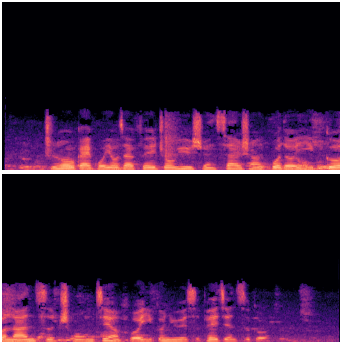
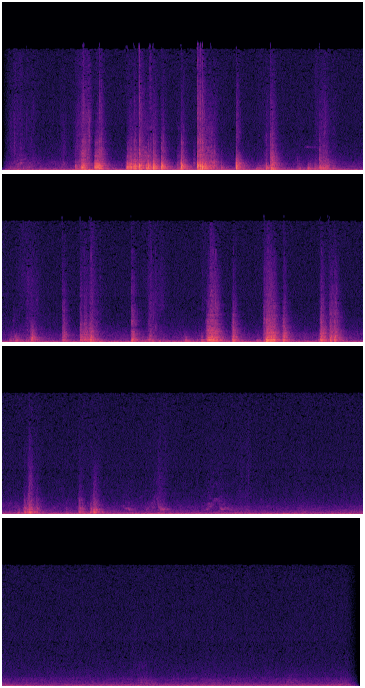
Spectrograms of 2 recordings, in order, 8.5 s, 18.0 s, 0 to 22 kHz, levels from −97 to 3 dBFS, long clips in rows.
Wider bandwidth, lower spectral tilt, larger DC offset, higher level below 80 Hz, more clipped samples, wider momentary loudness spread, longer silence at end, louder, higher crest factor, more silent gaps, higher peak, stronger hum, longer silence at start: second, 8 kHz vs 16 kHz; second, -4.5 dB/octave vs -6.5 dB/octave; neither; second, -58 dBFS vs -50 dBFS; neither; second, 11 LU vs 20 LU; first, 0.7 s vs 0.05 s; first, -20 LUFS vs -38 LUFS; second, 16 dB vs 26 dB; neither; first, -4 dBFS vs -14 dBFS; neither; about the same, 0.05 s vs 0.05 s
